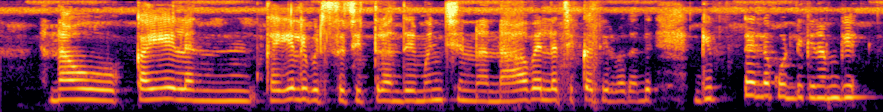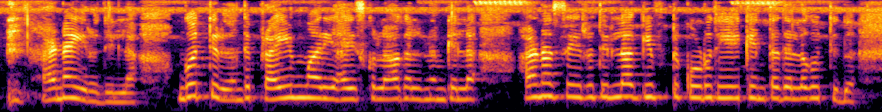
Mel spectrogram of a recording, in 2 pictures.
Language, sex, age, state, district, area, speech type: Kannada, female, 18-30, Karnataka, Udupi, rural, spontaneous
